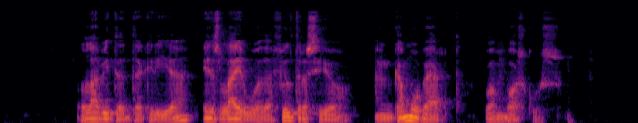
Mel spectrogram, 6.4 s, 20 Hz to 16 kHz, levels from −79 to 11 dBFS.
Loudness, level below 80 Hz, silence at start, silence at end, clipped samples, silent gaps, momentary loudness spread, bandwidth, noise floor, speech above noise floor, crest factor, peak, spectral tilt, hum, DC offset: -26 LUFS; -44 dBFS; 0.75 s; 0.65 s; under 0.1%; none; 17 LU; 11.5 kHz; -74 dBFS; 49 dB; 20 dB; -6 dBFS; -6.5 dB/octave; none; under 0.1%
